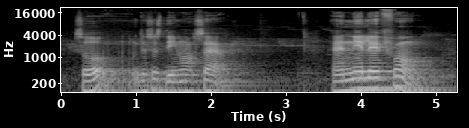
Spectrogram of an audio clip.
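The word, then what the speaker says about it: éléphant: An elephant. So T, totally I have removed T while I pronounce elephant. A, le, that P plus A, pa plus A, pon. Elephant. That will become elephant.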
